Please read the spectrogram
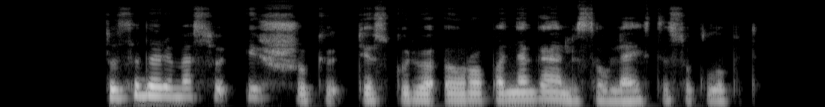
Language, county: Lithuanian, Vilnius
